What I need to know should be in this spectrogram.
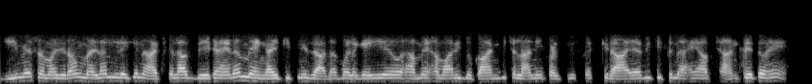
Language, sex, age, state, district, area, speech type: Hindi, male, 45-60, Madhya Pradesh, Bhopal, urban, conversation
